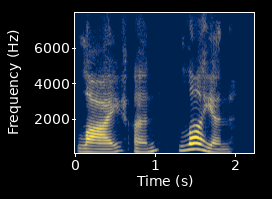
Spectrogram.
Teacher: The first syllable will be open, and the vowel will have a long sound.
